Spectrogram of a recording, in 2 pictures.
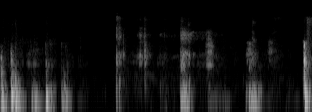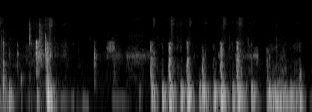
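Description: Computer keyboard keystrokes: a quick run of taps at the start, scattered single keys, then a fast burst of typing about two-thirds of the way in.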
